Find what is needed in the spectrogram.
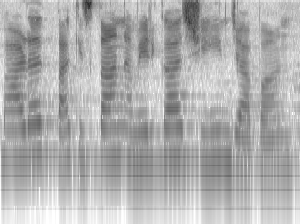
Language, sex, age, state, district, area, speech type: Maithili, female, 30-45, Bihar, Madhubani, rural, spontaneous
